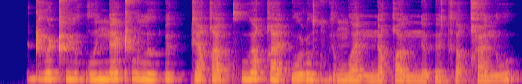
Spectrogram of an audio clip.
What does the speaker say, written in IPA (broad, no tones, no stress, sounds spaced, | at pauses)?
ɖʱ ɯ ʈʰ y ɡʷ ɯ ɪ̯ ŋ ɛ ʈʰ u l ɯ k͡p ʏ kː e q ɛ kʷʰ ɯ q e k͡p u ɽ u d ɡ͡b y ŋʷ æ nː ʏ q u nː ʏ ʔ ʏ d ʔ ɯ qʰ ʏ n u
